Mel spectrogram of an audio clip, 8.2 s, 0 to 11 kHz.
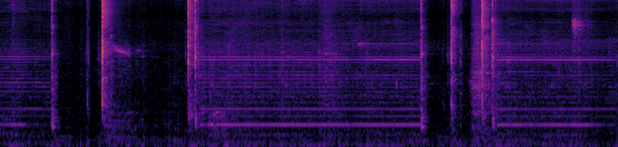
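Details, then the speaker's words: Bajaj Pulsar RS200 BS6 fuel pump, which was causing missing, tested submerged in petrol after cleaning its filter: quiet, steady mid-pitched hum between a few clicks, no dropouts; petrol flows at good pressure without cutting. "കണ്ടോ cutting ഇല്ലാണ്ട് petrol നല്ല പ്രഷറിൽ വരുന്നുണ്ട് അതായത് നമ്മളഇപ്പോ filter clean ചെയ്തപ്പോൾ അത്യാവശ്യം നല്ല പ്രഷറിൽ വരുന്നുണ്ട്"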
